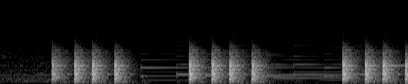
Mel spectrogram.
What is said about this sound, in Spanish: atiendes a la puerta que suena despertándote de tu autocompasión.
